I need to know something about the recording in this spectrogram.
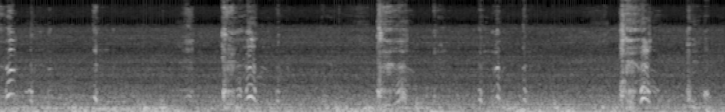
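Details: Several harsh coughs and throat clearing inside a car over loud engine and road rumble, from a person who gets winded walking to the car and is not improving.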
